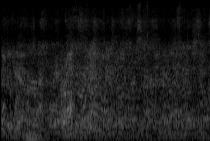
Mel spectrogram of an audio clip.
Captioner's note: audience chattering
